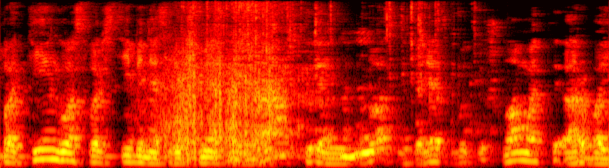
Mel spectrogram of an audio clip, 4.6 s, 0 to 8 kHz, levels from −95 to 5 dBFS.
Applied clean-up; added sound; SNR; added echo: classical method WPE with log-MMSE.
